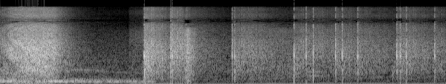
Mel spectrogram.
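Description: Fireworks going off: a loud hissing burst at the start, then two sharp cracks and a run of rapid crackling pops.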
